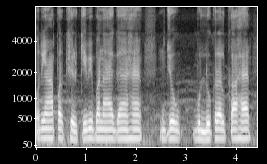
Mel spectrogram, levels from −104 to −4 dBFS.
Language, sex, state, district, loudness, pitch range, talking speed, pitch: Hindi, male, Jharkhand, Ranchi, -13 LUFS, 140-145 Hz, 175 wpm, 145 Hz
